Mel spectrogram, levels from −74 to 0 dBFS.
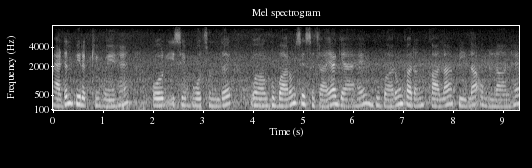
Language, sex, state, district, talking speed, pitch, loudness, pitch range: Hindi, female, Punjab, Pathankot, 150 wpm, 200 Hz, -18 LUFS, 190-230 Hz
